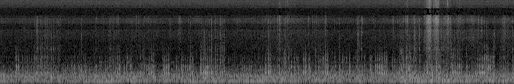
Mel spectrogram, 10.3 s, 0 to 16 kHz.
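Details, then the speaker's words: Peugeot 407 creeping in first gear, phone on the rear shelf: faint irregular clicks and rattles over road rumble, from the rear seat backrest latches knocking in their loops. Fixed by wrapping the latch loop in electrical tape. "положил телефон назад чтобы Вы могли послушать звук который исходит от спинок задних сидений"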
